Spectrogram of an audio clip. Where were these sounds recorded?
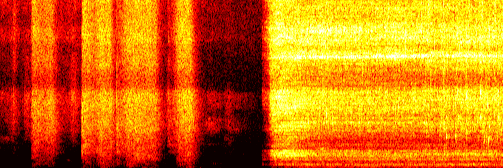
in a restroom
